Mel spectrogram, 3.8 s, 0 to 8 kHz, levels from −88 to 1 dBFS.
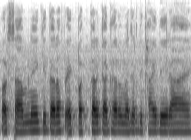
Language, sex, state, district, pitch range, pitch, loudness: Hindi, male, Bihar, Kaimur, 130-135 Hz, 130 Hz, -17 LUFS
